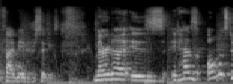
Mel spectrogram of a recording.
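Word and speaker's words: Mérida: is and in spanish merida so it has an accent on the e so you get an emphasis on the first syllable so people don't pronounce it merida because that's not correct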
